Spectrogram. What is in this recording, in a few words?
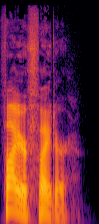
"firefighter", us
